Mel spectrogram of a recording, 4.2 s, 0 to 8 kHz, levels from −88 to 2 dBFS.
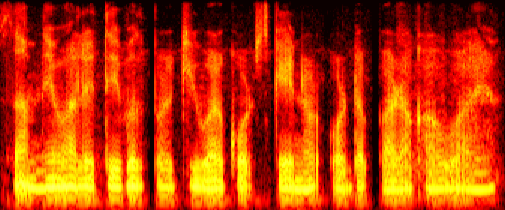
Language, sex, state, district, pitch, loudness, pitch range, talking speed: Hindi, female, Arunachal Pradesh, Papum Pare, 110 Hz, -18 LUFS, 105-115 Hz, 170 wpm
